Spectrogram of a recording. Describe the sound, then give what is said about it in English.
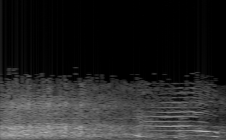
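Meowing of a black cat: drawn-out tonal cries that bend in pitch near the end, heard over a dense, busy background. “Well, I got to get rid of this black cat some way.”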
